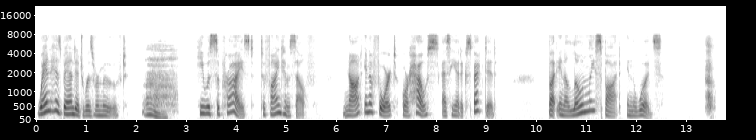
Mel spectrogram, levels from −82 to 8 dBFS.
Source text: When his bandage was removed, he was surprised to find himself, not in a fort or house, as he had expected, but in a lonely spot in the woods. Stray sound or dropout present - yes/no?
yes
